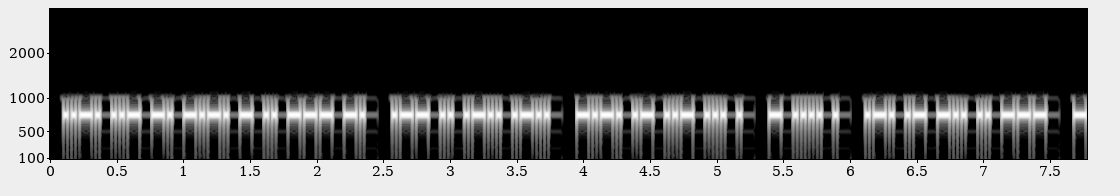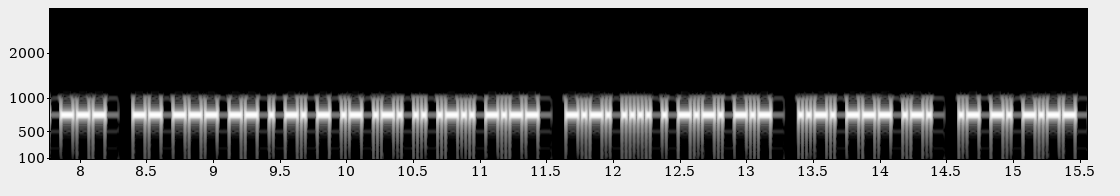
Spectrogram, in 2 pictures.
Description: Morse code, heard as a keyed tone, about 40 wpm, 750 Hz. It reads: FUNCTION WILL CAUSE THE RADIO TO MOMENTARILY CHECK FOR ANY
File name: Morse / 40WPM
